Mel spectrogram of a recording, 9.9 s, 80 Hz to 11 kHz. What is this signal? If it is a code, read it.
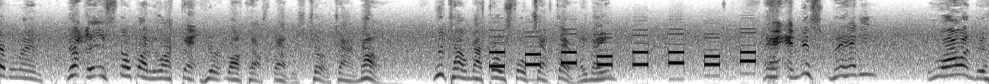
DTMF, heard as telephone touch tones, dialled by machine, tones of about 150 ms, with phone line noise and speech in English. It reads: 3594694#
